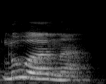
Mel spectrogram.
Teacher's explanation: esse an é o A com som nasal, que é saindo pelo nariz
